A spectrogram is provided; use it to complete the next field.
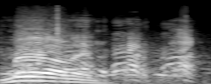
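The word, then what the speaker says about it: Maryland: you know he from cuz that's how you pronounce it from down there merland you from you from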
